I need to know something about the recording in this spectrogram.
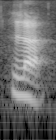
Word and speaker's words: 了: So it is pronounced L.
